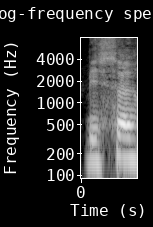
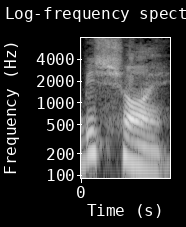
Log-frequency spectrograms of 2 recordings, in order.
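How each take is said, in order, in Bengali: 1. মাঝের ব্যঞ্জনটি একটি সাধারণ 's' ধ্বনি। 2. মাঝের ব্যঞ্জনটি একটি দ্বিত্ব 'sh' ধ্বনি। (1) "বিস্ময় হবে না" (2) "এটা হবে বিস্ময়। তলব্য শ"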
